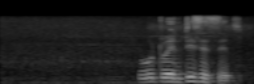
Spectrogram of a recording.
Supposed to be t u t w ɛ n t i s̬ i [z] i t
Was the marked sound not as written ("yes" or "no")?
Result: yes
